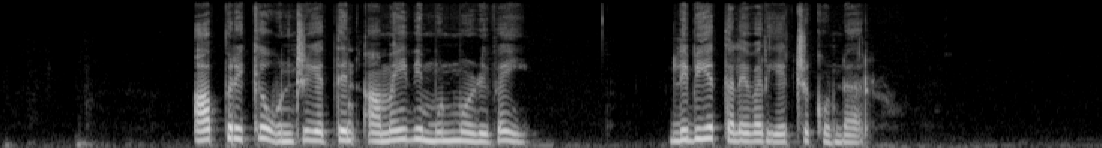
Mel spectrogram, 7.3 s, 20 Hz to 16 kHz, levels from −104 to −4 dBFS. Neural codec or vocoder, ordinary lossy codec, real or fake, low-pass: vocoder, 44.1 kHz, 128 mel bands every 256 samples, BigVGAN v2; none; fake; 14.4 kHz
